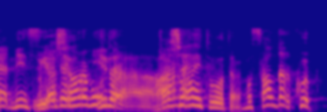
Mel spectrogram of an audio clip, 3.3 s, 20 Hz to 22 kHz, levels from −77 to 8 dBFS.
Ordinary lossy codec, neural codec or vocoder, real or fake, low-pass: none; codec, 16 kHz, 2 kbps, FreqCodec, larger model; fake; none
